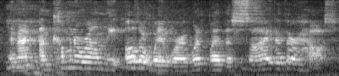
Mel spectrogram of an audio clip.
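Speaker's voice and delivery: normal talking voice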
